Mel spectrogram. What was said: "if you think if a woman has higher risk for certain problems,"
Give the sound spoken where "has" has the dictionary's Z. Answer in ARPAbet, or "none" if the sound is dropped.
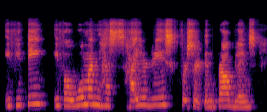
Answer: S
